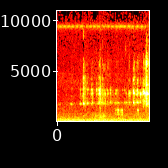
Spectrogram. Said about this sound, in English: That's making all the ice clinking noise.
